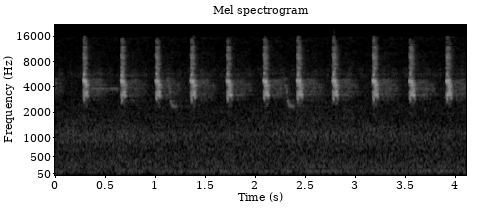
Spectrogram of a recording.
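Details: A mockingbird in a tree right beside the recorder at night repeats one sharp, high chip about three times a second, eleven in a row, over a steady background hiss.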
